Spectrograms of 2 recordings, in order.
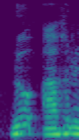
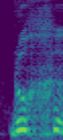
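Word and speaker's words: רוח: 한 인격을 전제로 해서 이 살, 바사르라는 이 요소의 반대편의 걸 대변할 때 르아흐를 쓴다고 해요. 근데 이 발음에서 요거 아자라고 하는 건 이건 군더더기 그냥 루흐 하면 돼요. 루흐.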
